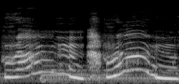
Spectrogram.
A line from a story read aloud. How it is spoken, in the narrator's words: cried Gobbelino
